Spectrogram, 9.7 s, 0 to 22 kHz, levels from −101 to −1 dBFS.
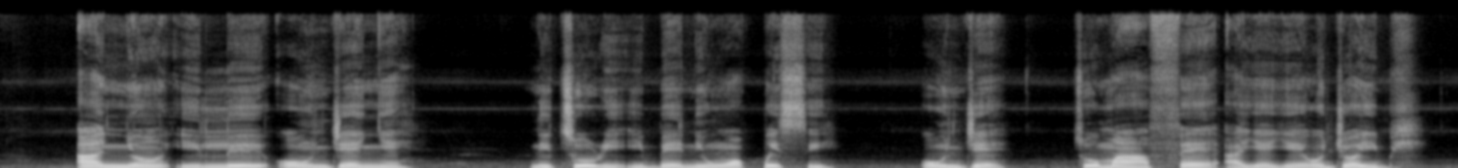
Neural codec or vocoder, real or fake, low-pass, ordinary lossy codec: none; real; none; none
